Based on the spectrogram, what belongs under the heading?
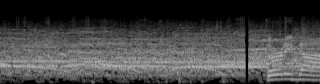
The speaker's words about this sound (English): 39-37, and the Gladbrook Rhinebeck crowd getting into it behind us here.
